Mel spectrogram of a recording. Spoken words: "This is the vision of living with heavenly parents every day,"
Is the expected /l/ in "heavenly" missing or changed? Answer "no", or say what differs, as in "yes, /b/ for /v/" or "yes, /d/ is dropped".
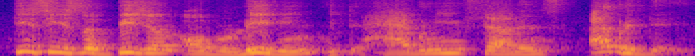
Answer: yes, /l/ is dropped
